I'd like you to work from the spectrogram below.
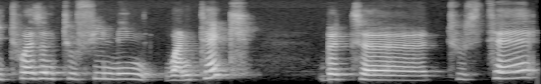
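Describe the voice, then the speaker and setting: Ordinary pitch variation in a French accent. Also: woman. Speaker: location manager. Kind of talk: panel interview. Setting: video call. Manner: halting.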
